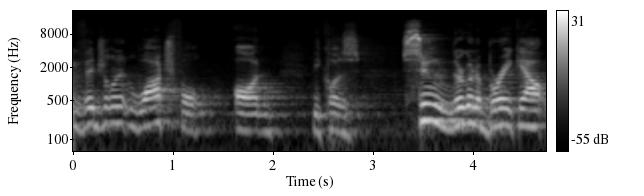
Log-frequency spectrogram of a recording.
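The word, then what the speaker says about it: Samhain: so in pronounced so and it looks like sam hayne in english but it's pronounced so in uh in gaelic and that is halloween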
